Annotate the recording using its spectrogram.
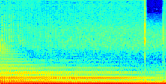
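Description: Music: the tail of a heavy rock song. The distorted guitars have dropped away, and a deep, steady, sustained low drone rings on with the treble gone.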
